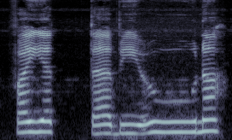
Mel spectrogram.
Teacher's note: واؤ کی مثال حروف مدہ 1 فنگر کے برابر لمبا کریں گے۔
